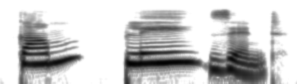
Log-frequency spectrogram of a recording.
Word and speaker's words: complaisant: উচ্চারণটা খেয়াল করুন। কামপ্লেজেন্ড।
